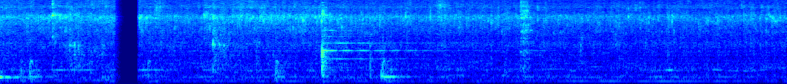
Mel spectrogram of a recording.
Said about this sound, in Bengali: আলুগুলো সেদ্ধ হয়ে গেছে এবার একটু গ্যাসটা বাড়িয়ে একটু লাল করে ভেজে নেব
